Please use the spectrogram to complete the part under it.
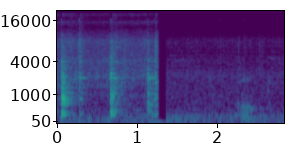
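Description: Onions and curry leaves frying in a pan for samosa filling, with a steady sizzle broken by a few stirring scrapes early on before the frying settles to a quieter, even hiss.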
